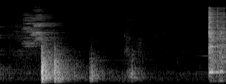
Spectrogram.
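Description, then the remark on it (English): A ceramic bowl clinks and knocks several times as it's picked up and set down in a kitchen, a series of sharp, bright impacts with short ringing tails, ending in a louder scrape. “Oh a bowl that I washed but didn't really wash properly.”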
